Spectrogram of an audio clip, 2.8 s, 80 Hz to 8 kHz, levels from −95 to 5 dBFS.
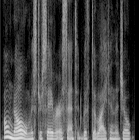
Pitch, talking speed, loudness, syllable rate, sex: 185 Hz, 215 wpm, -17 LUFS, 5.6 syllables/s, female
